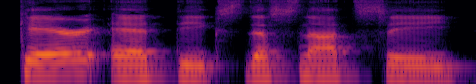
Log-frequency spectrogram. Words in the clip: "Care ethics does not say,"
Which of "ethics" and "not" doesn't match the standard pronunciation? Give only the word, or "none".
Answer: ethics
